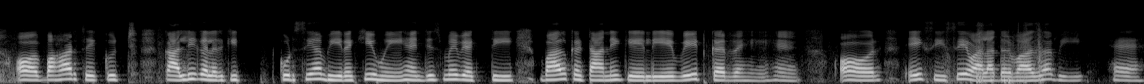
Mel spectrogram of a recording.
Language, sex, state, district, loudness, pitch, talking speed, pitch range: Hindi, female, Uttar Pradesh, Etah, -17 LUFS, 200 Hz, 150 wpm, 190-215 Hz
